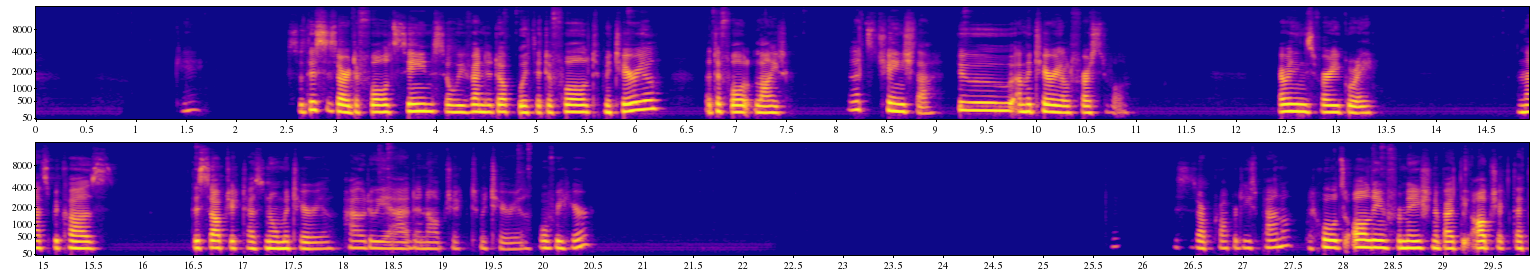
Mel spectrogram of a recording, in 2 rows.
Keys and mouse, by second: 1.0-1.5 middle drag, 2.5 g, 3.4 middle click, 4.5 click, 6.5 click, 7.4 click, 14.5 click, 16.4 click, 18.2 click, 19.6 click, 21.5 click, 28.2 click.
